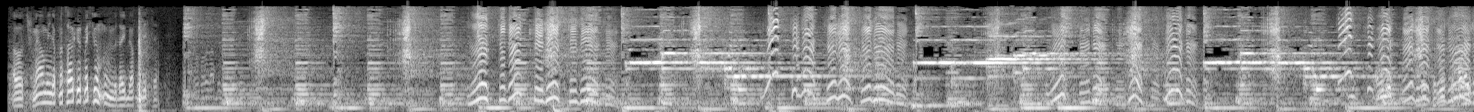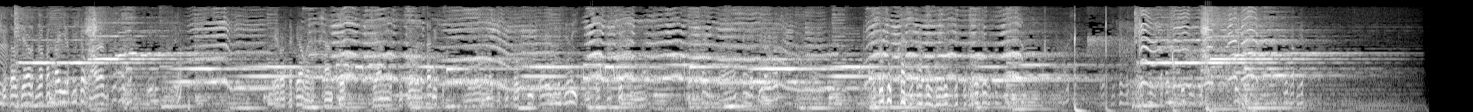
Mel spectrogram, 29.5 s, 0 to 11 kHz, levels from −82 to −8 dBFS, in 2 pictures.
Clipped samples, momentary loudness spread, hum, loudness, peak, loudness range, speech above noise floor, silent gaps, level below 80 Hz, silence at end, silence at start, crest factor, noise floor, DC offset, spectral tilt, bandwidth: under 0.1%; 12 LU; none; -10 LUFS; 0 dBFS; 4 LU; 29 dB; none; -38 dBFS; 0.85 s; 0.1 s; 12 dB; -40 dBFS; under 0.1%; -2.5 dB/octave; 11 kHz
